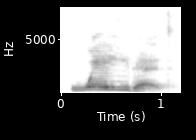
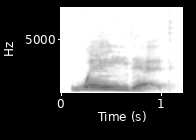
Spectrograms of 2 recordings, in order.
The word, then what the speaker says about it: waited: Listen to this: waited, waited. So this ED has an extra syllable.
